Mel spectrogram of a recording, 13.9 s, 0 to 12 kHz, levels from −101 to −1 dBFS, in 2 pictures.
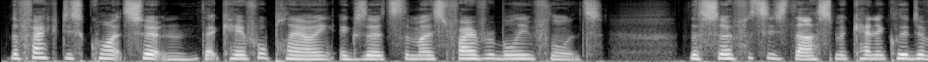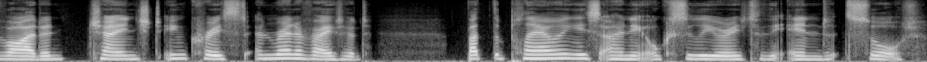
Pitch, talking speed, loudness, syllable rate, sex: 195 Hz, 140 wpm, -20 LUFS, 5.3 syllables/s, female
